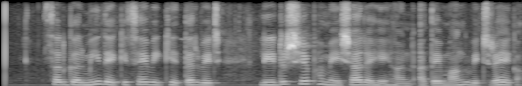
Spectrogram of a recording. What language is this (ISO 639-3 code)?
pan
